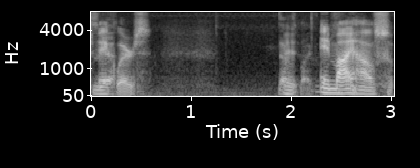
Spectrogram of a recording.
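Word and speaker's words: Mickler's: I believe it's pronounced It is, yeah. Micklers.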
